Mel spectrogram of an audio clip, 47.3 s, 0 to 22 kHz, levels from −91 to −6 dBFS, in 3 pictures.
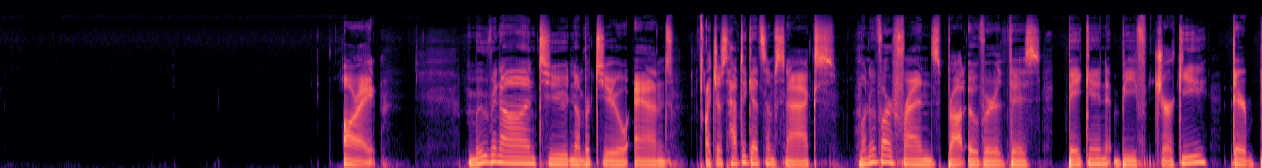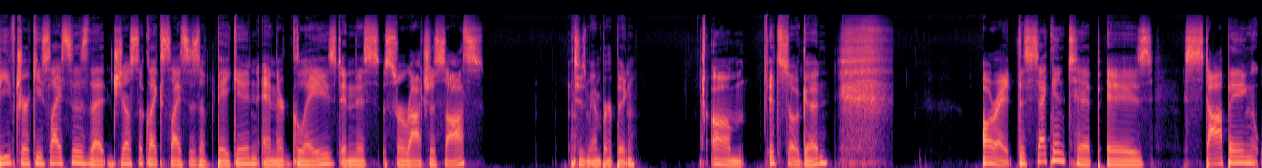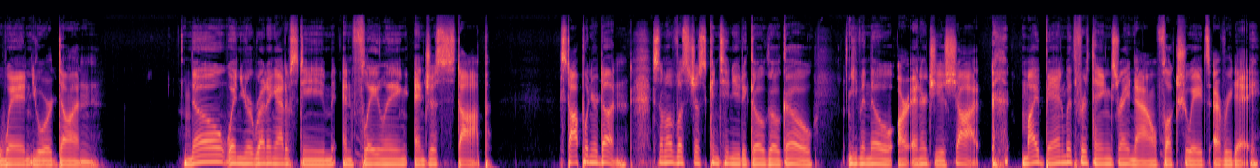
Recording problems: squashed, flat; somewhat

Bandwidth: 14.5 kHz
